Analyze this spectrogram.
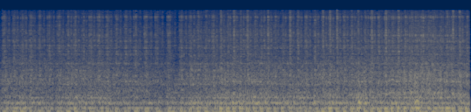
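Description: Electric motor-driven sewing machine running steadily while stitching fabric: a constant motor hum with fast needle clatter.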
